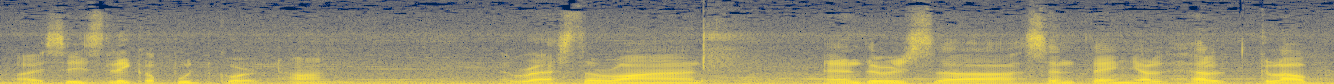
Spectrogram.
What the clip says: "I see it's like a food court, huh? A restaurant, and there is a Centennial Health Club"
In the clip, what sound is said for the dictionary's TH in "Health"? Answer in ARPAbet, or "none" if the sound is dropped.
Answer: T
